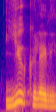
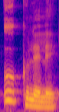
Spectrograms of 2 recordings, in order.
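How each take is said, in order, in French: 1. Le mot se prononce à la française. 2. Le mot se prononce à la hawaïenne. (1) "c'est pas ukulélé" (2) "c'est ukulélé. Est-ce que tu pourrais, s'il te plaît, respecter ma culture"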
